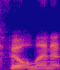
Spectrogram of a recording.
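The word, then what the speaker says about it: Phil Lynott: a while back on thin lizzie where i butchered his name uh but it's phil lynette i've been corrected uh but phil in it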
